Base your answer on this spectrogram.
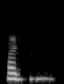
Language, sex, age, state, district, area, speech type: Punjabi, female, 18-30, Punjab, Muktsar, urban, conversation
